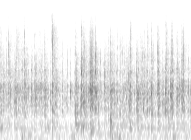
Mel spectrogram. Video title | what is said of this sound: วิธีชงไมโล สูตรรถโรงเรียน - อาจารย์เกษม รีวิว | ตอนนี้เขย่าก็จะเสียงดังเลย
